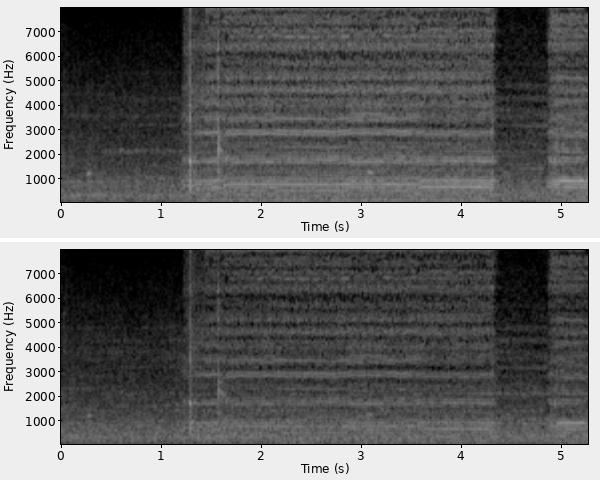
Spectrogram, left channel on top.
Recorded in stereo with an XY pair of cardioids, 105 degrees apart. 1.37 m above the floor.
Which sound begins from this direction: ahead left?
A camera shutter, at 1.2 s.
